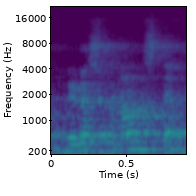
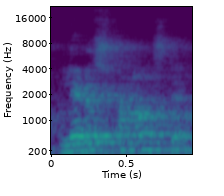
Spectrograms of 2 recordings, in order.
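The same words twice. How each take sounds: The two takes are said the same way.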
